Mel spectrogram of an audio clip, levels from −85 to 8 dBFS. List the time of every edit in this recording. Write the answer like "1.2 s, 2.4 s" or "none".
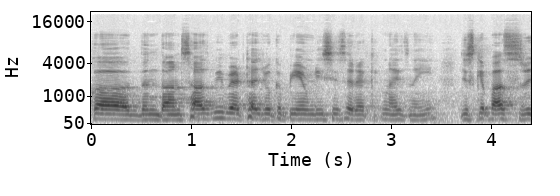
none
